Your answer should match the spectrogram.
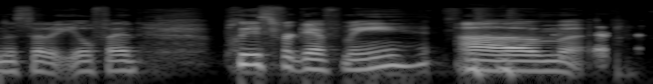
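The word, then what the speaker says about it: Eelfinn: just says, I am Eelfin. So EEL versus AEL.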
